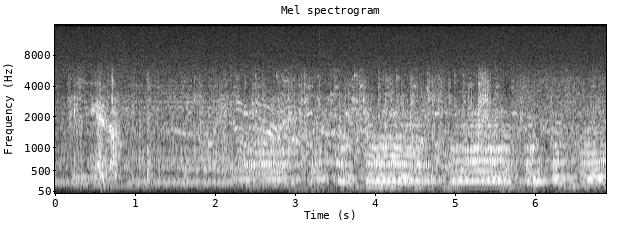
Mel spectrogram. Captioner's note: men Yelling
